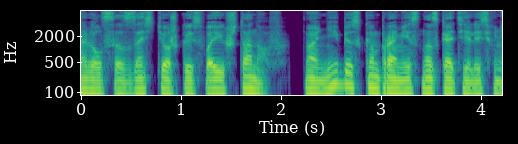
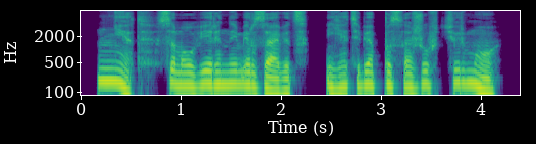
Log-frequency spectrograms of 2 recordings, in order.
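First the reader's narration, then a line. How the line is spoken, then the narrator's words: Very uncertain, trembling. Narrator (Russian): произнесла очень неуверенно, вздрагивая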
